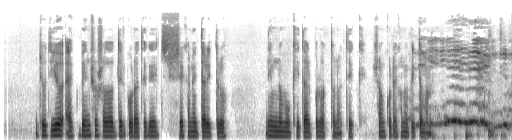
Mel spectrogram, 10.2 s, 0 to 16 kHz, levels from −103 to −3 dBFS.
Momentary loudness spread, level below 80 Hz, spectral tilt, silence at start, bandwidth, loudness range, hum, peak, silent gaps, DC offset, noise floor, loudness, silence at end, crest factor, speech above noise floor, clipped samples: 9 LU; -64 dBFS; -6.5 dB/octave; 0.7 s; 10.5 kHz; 4 LU; none; -8 dBFS; none; under 0.1%; -70 dBFS; -26 LUFS; 0 s; 18 dB; 44 dB; under 0.1%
